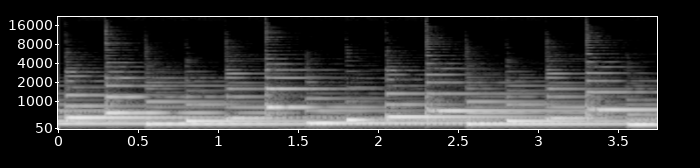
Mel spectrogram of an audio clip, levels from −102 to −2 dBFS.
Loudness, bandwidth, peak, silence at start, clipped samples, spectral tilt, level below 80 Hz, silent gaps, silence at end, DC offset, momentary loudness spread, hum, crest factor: -17 LUFS; 4.3 kHz; -6 dBFS; 0 s; under 0.1%; -10.5 dB/octave; -72 dBFS; none; 0 s; under 0.1%; 4 LU; none; 10 dB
